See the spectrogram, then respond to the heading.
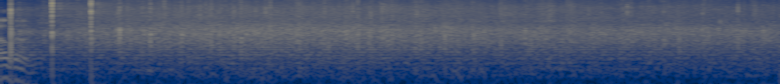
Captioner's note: applause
